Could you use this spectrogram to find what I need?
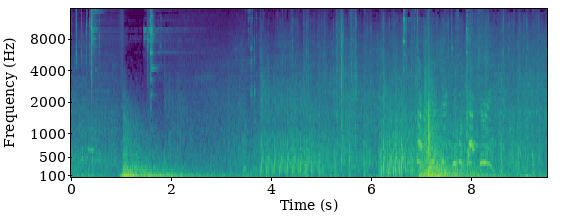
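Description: A heavy explosion booms and rumbles nearby.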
